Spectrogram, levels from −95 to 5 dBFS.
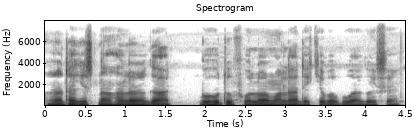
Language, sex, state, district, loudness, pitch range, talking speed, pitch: Assamese, male, Assam, Sonitpur, -17 LUFS, 125-130 Hz, 135 wpm, 130 Hz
